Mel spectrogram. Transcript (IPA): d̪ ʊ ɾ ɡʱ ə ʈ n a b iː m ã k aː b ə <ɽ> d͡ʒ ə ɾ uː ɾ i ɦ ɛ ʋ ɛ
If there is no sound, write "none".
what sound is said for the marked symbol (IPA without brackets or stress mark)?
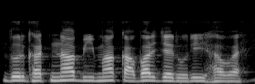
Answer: ɾ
